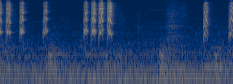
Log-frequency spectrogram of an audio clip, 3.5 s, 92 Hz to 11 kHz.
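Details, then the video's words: Baby birds being fed, recorded 21.06.23, with scattered harsh rasping notes and one clustered run of four, separated by a quiet stretch. "Baby bird baby bird feeding"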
